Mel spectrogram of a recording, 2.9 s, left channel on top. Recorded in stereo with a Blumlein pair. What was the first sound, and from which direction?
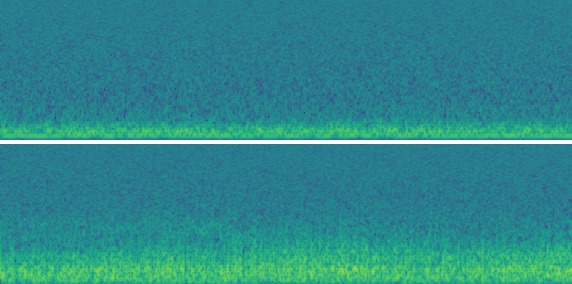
Only background noise.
